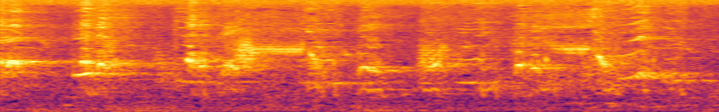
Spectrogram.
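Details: Saracura song: a run of loud, honking, cackling calls in uneven bursts, several overlapping, with a hiss in the background.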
